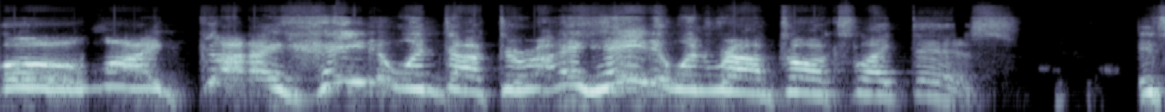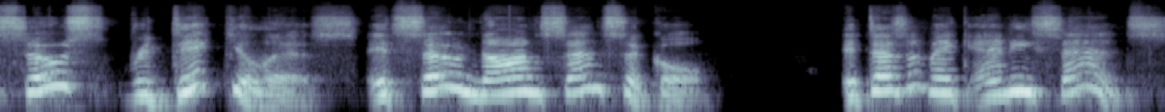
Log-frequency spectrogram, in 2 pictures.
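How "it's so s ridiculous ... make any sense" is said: deeply upset outburst, swooping rant. Complaining about the way someone talks: very upset. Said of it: "I'm I'm very upset about this".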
